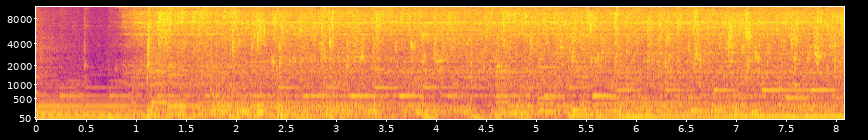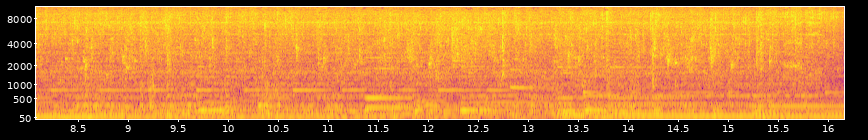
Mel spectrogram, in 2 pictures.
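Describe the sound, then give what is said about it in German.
Water runs steadily from a tap while hands are washed during cookie baking. A continuous hissing splash lasts about fifteen seconds with slight shifts in the flow, and no one talks. “Ich wasche mir dann kurz die Hände.”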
